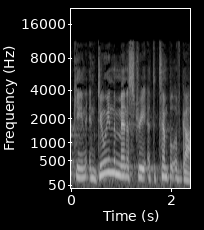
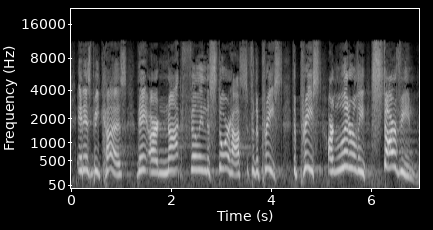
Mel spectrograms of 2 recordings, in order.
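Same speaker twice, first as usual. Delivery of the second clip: building to a loud, higher cry on starving; impassioned preaching; 5 semitones higher, 6 dB louder than usual. Real, not acted. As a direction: pound it home, louder each line. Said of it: "I've never heard anybody ever explain".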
